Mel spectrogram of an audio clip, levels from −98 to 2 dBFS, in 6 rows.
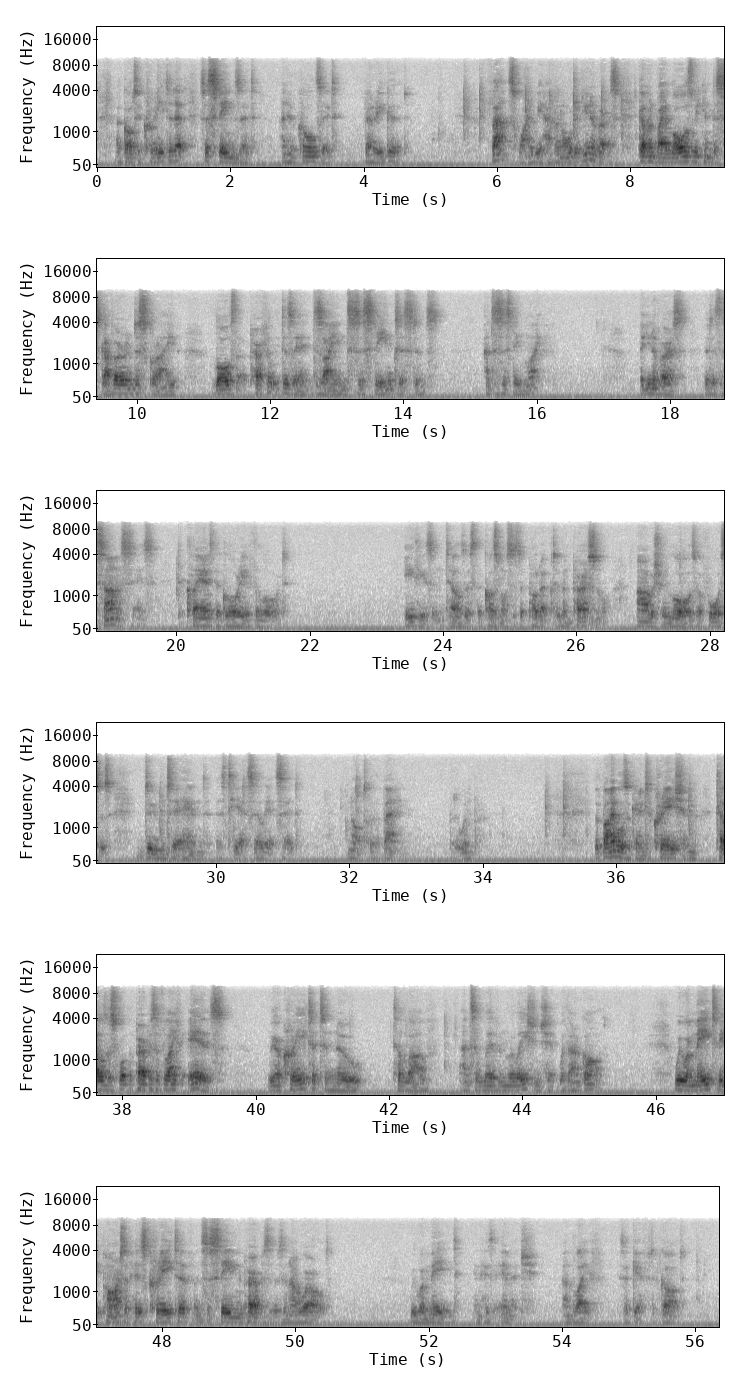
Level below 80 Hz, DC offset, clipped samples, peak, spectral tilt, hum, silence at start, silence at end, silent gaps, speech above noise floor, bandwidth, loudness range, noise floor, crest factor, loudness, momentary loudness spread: -54 dBFS; under 0.1%; under 0.1%; -8 dBFS; -3 dB/octave; none; 0 s; 0 s; none; 23 dB; 10.5 kHz; 11 LU; -54 dBFS; 24 dB; -30 LUFS; 19 LU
